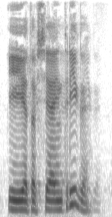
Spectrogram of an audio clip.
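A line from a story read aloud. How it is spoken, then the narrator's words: Stern question. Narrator (Russian): строгим голосом осведомился он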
